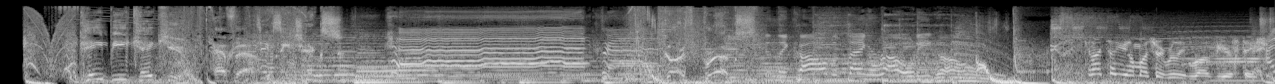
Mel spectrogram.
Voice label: Radio Imaging VO

